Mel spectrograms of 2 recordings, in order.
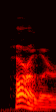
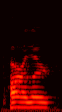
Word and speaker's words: Parler: So first things first, how do you pronounce it? Is it Parler? Is it Parler? It's officially started out as Parler, but as people didn't recognize that parlor is a French word for parlay, they begin to start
